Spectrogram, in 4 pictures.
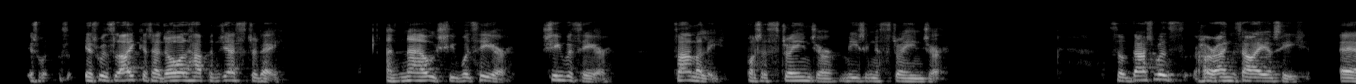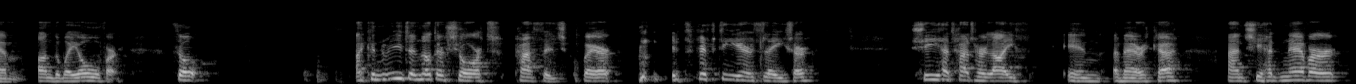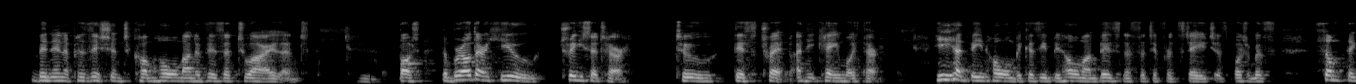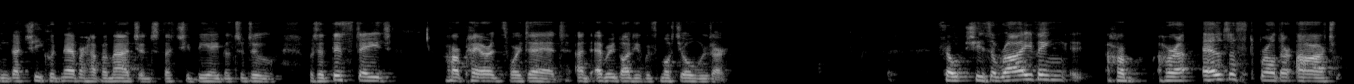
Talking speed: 145 wpm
